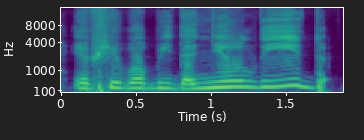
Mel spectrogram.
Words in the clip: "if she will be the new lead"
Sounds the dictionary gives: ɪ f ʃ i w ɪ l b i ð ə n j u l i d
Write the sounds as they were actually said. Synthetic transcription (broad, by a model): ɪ f ʃ i w ɪ l b i ð ə n j u l i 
